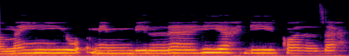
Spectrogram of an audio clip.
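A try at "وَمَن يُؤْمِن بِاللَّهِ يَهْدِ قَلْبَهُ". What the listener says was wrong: Yahdinya nggak panjang. Baca.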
